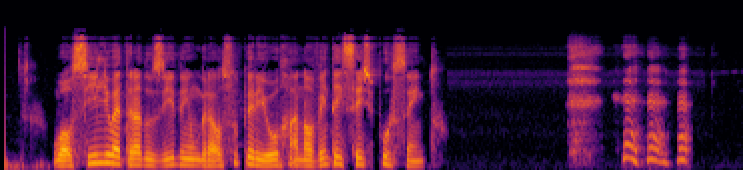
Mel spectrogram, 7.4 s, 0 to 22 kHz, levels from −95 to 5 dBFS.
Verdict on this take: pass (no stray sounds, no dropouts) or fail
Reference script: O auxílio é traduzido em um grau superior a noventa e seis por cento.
fail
